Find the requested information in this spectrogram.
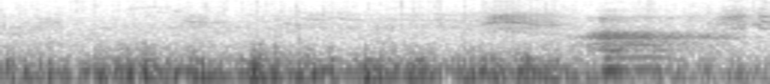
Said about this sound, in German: Es donnert und gewittert. Und alle Tiere freuen sich. Es fallen schon die ersten Tropfen Regen.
